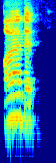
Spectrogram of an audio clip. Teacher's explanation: Jangan qad mati total ya. Ya dal huruf qalqalah.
